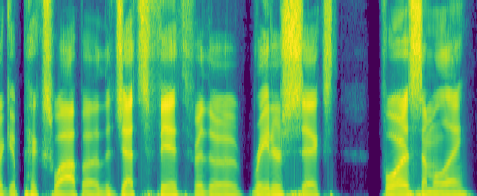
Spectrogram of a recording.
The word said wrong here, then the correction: Kelechi Osemele: I'm going to say his name wrong forever. I usually say my offensive lineman's name wrong forever. They're just the guy blocking my quarterback. – Kelechi Osemele. – Okay, there you go. Jesse with the pronunciation for me and for all of you.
